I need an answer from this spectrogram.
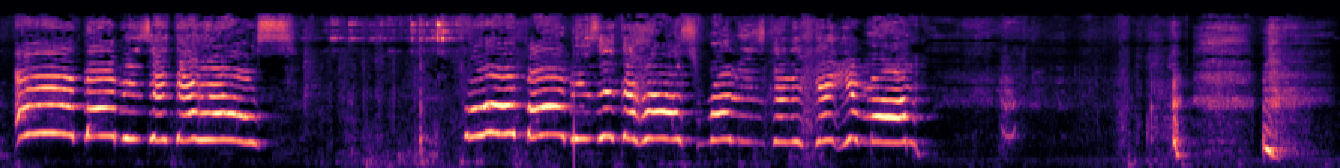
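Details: Tonka, an Alaskan Malamute indoors, makes drawn-out harmonic woo-woo vocalizations in two long wavering bursts, each with several quick rises and falls, then quiet room noise with faint clicks.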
